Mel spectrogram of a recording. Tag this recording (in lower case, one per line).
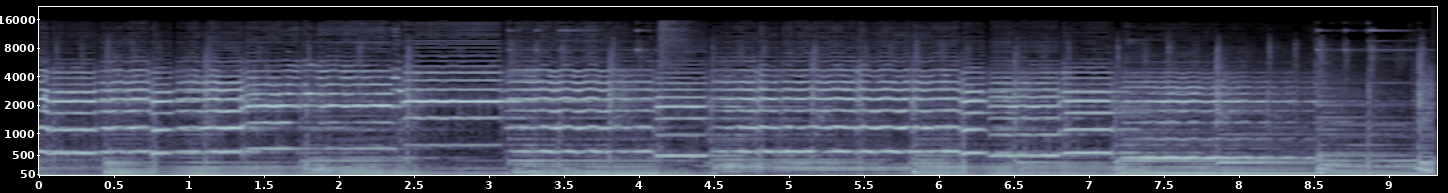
music
fiddle
playing violin
musical instrument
